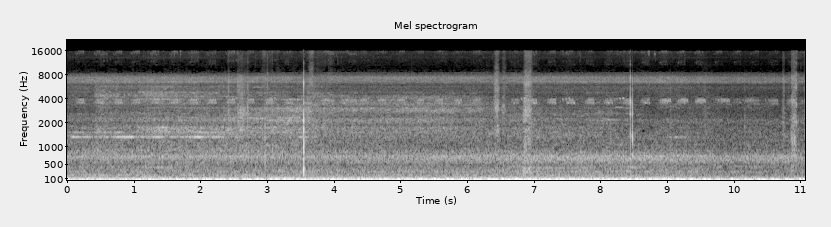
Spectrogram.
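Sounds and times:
insect chirping: 0.0 - 11.0
steady low rumble: 0.0 - 11.0.

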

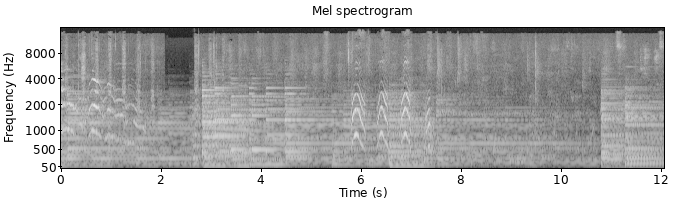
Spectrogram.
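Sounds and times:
puppy crying: 0.0 - 2.1, 5.8 - 7.5
background piano music: 0.0 - 12.0.

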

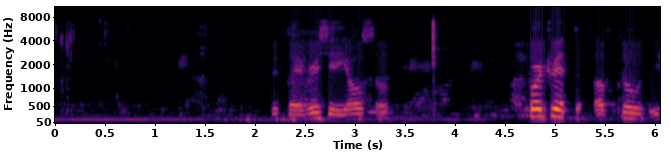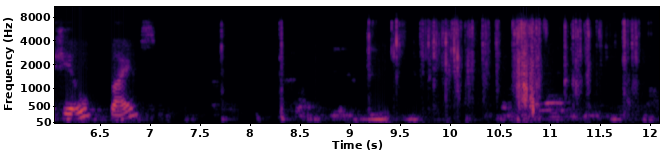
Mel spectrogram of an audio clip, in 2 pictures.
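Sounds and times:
cards clicking and snapping: 9.4 - 12.0.

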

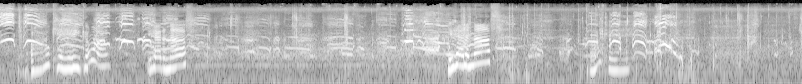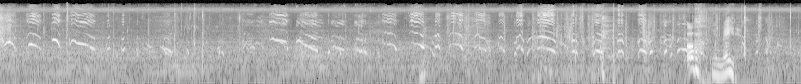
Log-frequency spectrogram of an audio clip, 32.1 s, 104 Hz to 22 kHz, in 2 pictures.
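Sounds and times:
puppies whimpering and yipping: 0.0 - 32.0.

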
